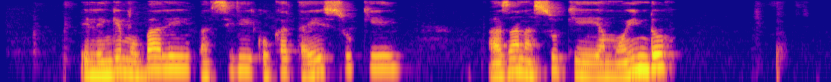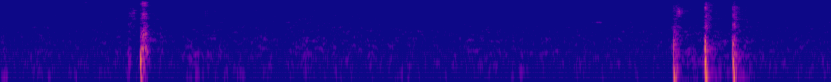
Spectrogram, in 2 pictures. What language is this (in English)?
Lingala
